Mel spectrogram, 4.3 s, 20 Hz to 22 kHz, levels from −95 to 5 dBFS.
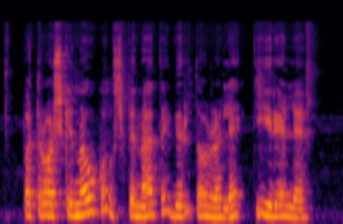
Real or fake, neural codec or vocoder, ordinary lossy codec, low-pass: real; none; MP3, 96 kbps; 14.4 kHz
